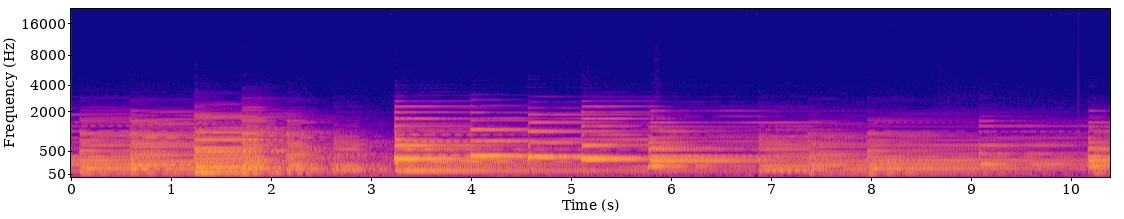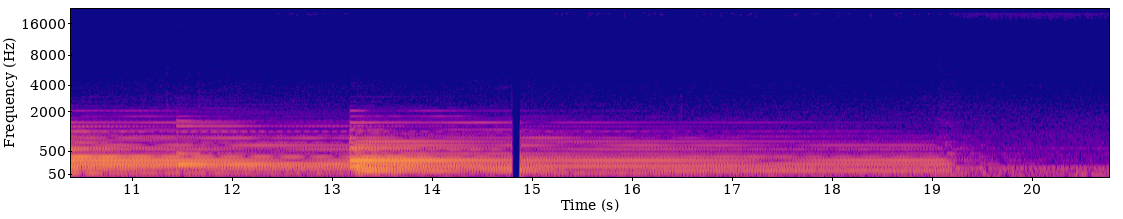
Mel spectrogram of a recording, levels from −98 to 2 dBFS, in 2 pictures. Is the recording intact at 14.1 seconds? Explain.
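Yes, the music plays through 14.1 seconds without any audible dropout, glitch or distortion at that moment.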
